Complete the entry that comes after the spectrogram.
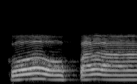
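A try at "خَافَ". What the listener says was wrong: Ko bukan kopa. Khair. Khofa ya, bukan kopa. Khofa.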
